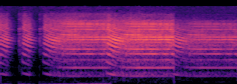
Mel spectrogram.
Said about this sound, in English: Should we give her the super air horn? Yeah. Well, no. Let's give her just the regular air horn, but maybe multiples.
